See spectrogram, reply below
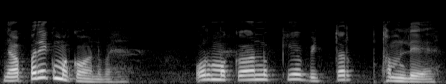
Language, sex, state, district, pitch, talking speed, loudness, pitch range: Hindi, male, Uttar Pradesh, Shamli, 175 Hz, 150 wpm, -16 LUFS, 135-220 Hz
